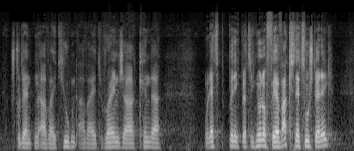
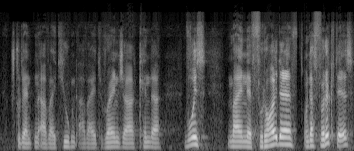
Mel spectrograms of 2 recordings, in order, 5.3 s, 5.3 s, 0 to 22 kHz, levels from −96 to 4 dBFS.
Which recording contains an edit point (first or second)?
second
